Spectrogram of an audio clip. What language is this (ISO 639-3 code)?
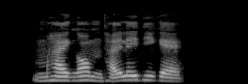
yue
